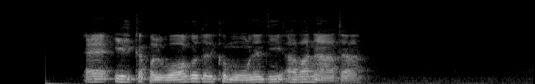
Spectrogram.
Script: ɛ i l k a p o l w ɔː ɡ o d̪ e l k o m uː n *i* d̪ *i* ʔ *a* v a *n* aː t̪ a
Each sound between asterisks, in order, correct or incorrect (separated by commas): incorrect, correct, correct, correct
